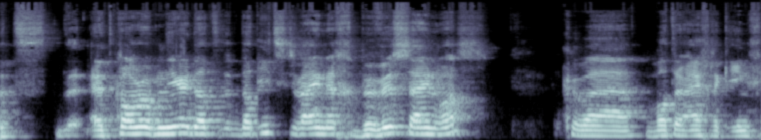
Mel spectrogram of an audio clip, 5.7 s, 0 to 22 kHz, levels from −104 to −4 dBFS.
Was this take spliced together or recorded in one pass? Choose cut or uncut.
cut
